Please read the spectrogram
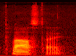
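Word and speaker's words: Plaistow: What about Plaisto or Plasto? – Plasto.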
